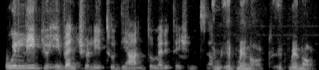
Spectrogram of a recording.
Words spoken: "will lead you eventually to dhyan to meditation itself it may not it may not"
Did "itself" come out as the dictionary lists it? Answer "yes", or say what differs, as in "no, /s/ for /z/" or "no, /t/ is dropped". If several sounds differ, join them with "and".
no, /f/ is dropped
